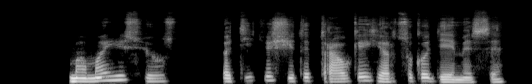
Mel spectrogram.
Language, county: Lithuanian, Vilnius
